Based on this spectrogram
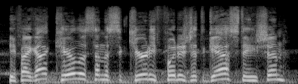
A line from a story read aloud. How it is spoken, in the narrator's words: he shouts from the bathroom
